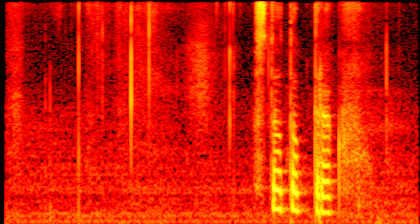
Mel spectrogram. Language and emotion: Russian, neutral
